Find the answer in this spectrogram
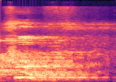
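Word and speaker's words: ふ: হু তাহলে হাি হু না হের উচ্চারণ হলো ফু তাইলে হাি ধু হে হু যা জাতি ভাষায় যা ব্যতিক্রম পাওয়া যাবে তাই আমাদেরকে মুখস্ত রাখতে হবে।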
